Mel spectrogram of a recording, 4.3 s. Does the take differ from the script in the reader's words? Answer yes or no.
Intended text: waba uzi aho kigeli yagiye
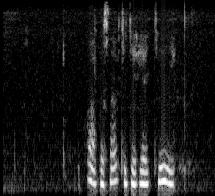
no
